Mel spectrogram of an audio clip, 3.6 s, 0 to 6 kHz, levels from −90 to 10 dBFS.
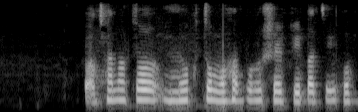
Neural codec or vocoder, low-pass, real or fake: codec, 16 kHz in and 24 kHz out, 1.1 kbps, FireRedTTS-2 codec; 5.4 kHz; fake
